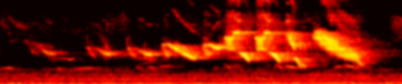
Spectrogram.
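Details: Double-collared seedeater, a caged bird, singing in competition with a loose male: a loud run of rapid, high twittering notes that rises into a dense, buzzy warbled phrase, over a low background hum.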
